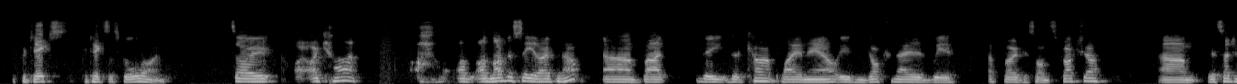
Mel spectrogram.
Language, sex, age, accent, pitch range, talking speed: English, male, 30-49, Australian, 115-140 Hz, 160 wpm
